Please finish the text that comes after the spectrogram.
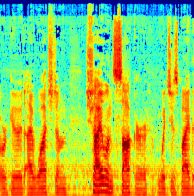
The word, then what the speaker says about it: Shaolin: It may be pronounced like Shaolin Soccer or Shaolin Soccer.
